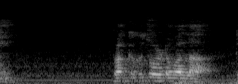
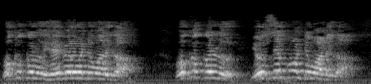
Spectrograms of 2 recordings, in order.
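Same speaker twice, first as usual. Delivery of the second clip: higher and louder, pounding each name; full-force preaching; 6 semitones higher, 8 dB louder than usual. Acted. Preacher rallying the Kuwait church, loud fervent preaching. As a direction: preach it big, rolling through the list.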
